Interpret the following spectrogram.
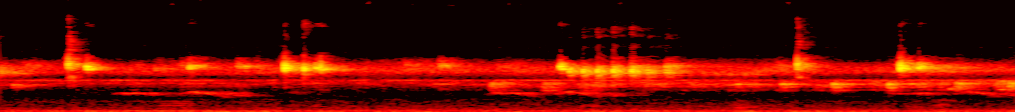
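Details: Cicada singing in a forest in the evening, its wings said to make the sound: thin continuous high drone with intermittent louder sharp pulses and a quick rattling series midway.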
